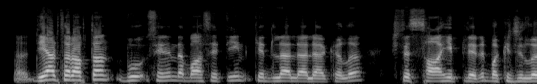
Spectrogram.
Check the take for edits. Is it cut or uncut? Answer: uncut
